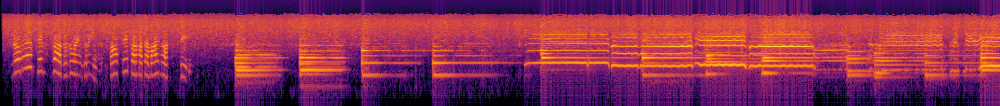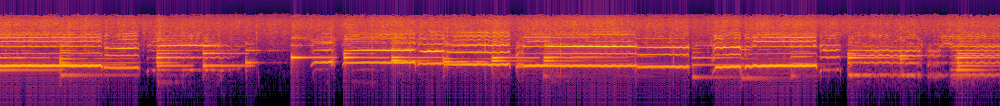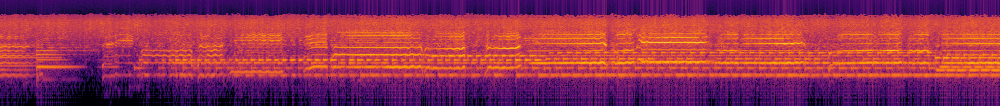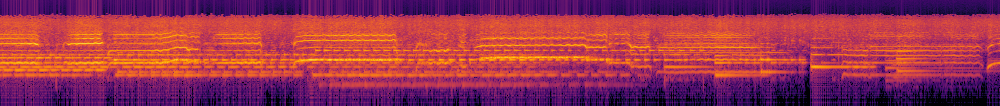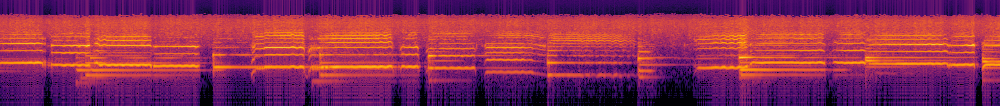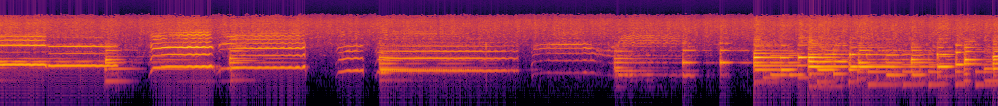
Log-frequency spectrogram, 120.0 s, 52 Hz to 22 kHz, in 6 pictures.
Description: soprano finlandais
Aïno Ackté (Elsa) et Piano
Fonotipia 39089, mat. 36872, enr. à Paris en 1905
